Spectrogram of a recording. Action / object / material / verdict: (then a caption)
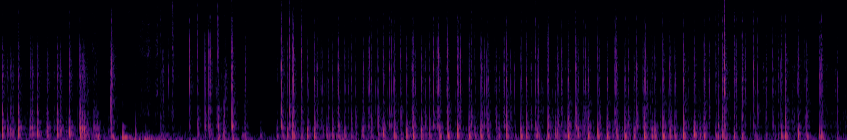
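tap / cardboard shoe box / cardboard / none. Long nails tap and scratch the printed side of a hollow black cardboard Jordan shoe box held upright. The result is a steady run of quick, dry, hollow clicks and thuds with short scratchy rasps in between, with almost no ring after each tap.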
